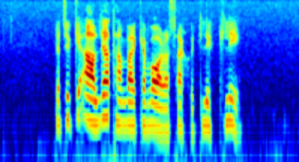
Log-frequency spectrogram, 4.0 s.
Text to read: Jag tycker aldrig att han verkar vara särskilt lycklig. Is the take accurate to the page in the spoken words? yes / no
yes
